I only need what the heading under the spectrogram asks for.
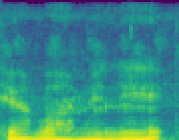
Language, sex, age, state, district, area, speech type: Nepali, female, 30-45, West Bengal, Kalimpong, rural, spontaneous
